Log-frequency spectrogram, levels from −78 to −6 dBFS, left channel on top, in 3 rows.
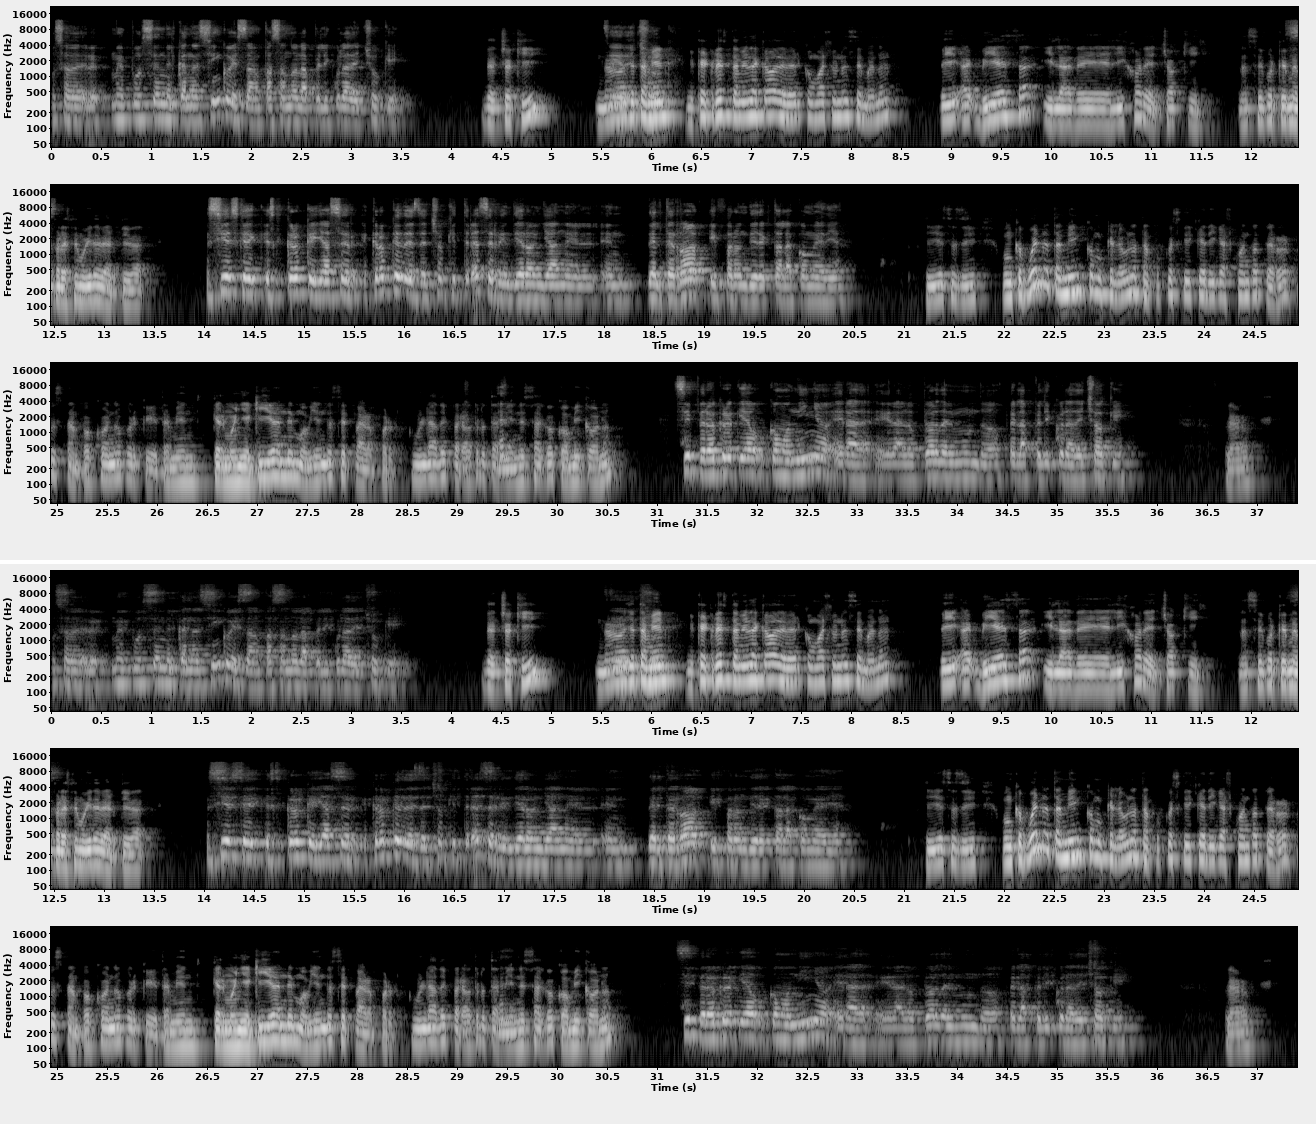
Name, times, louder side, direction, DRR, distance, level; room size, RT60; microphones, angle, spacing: voice 1, 0.0-3.5 5.6-6.1 14.0-20.4 29.1-29.5 31.2-35.7, left 2 dB, 65° left, 5 dB, 2.9 m, -31 dB
voice 2, 4.3-5.0 5.4-8.4 8.9-11.5 11.9-13.4 21.2-30.6 36.7-37.1, right 1 dB, 20° right, 14 dB, 0.6 m, -27 dB
26.0 x 13.0 x 3.1 m, 0.35 s
head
